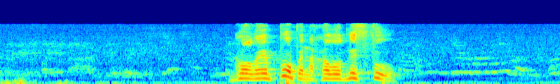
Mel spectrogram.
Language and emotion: Russian, angry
